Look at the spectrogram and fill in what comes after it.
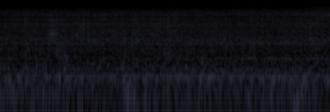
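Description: Chana dal mixture with spices, coriander and green onion sizzling softly in oil in a frying pan as it is roasted: a steady, even hiss.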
